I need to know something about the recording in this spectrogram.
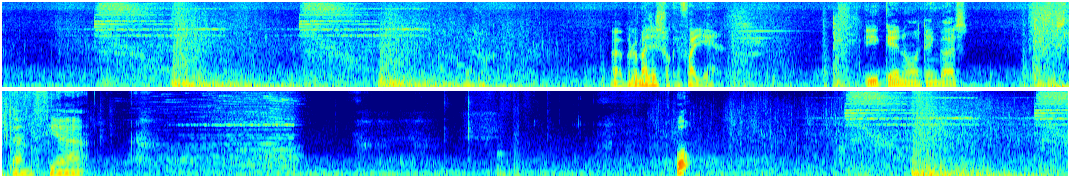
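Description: A magic spell whooshes out with a bright shimmering chime.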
